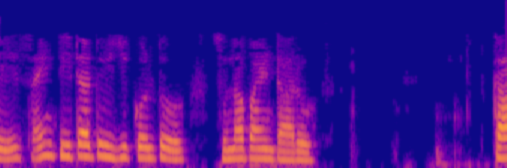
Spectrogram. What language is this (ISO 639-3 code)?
tel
